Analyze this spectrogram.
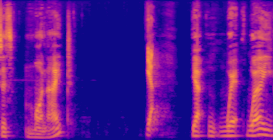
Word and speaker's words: Monite: Where is, you pronounce it Monite?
